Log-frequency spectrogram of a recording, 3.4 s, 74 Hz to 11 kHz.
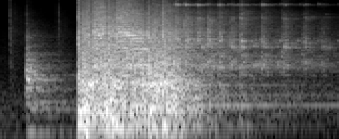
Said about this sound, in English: the panel breaks in half, crashing to the floor under more than 5,400 pounds of pressure.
